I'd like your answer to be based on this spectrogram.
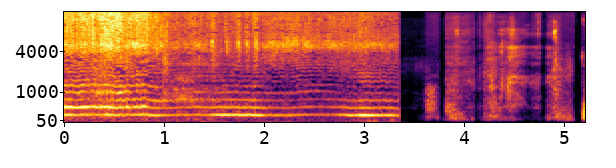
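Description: Honeybees buzzing at an opened hive in an apiary: a loud, steady drone with a clear hum for about three seconds, then the sound cuts off and a voice speaks.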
